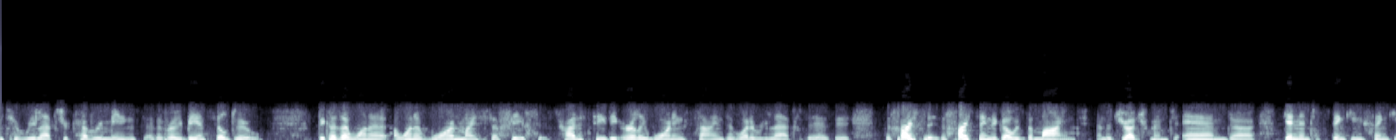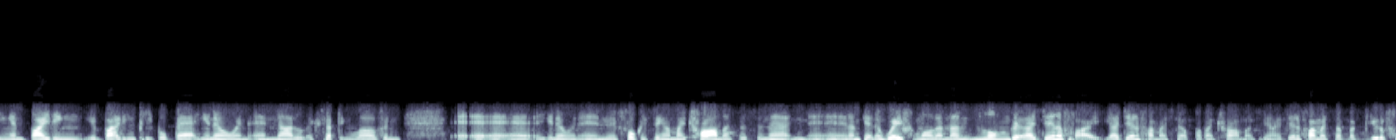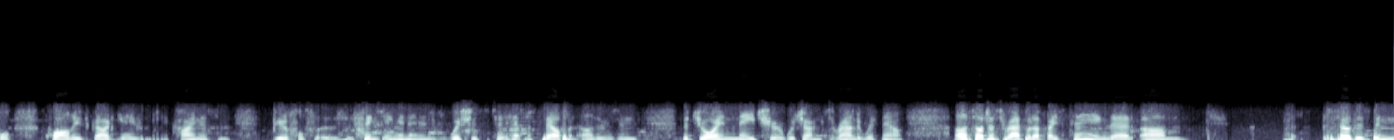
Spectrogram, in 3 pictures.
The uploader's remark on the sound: from the 100 Pounders Phone Meeting, 7/7/23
